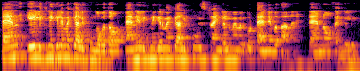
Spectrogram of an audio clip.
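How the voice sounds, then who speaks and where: A man's voice: high-pitched, quick pace, sharp tone, muffled recording. A man teaching a maths lesson at a board, going through steps and checking in with students often.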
